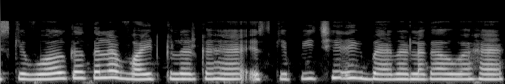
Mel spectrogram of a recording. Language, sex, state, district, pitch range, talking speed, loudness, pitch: Hindi, female, Jharkhand, Ranchi, 240-265 Hz, 180 wpm, -14 LUFS, 245 Hz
